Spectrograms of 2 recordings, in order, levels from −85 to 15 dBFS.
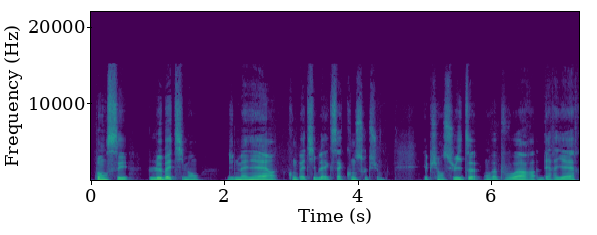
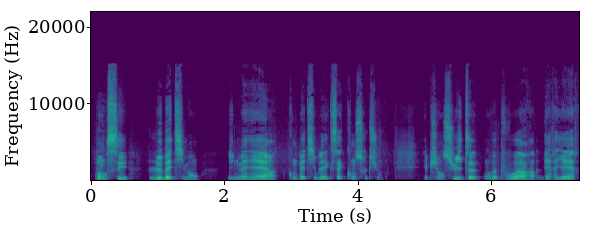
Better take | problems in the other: first | thin; very; fading below 400 Hz

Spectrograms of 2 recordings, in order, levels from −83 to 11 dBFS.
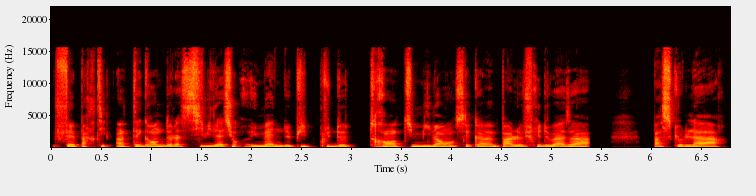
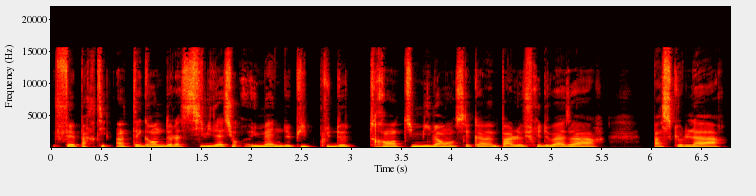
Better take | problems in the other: second | audio cutting out; at 5.5 s

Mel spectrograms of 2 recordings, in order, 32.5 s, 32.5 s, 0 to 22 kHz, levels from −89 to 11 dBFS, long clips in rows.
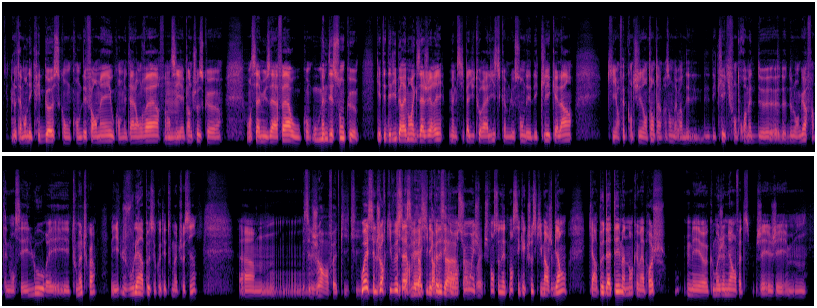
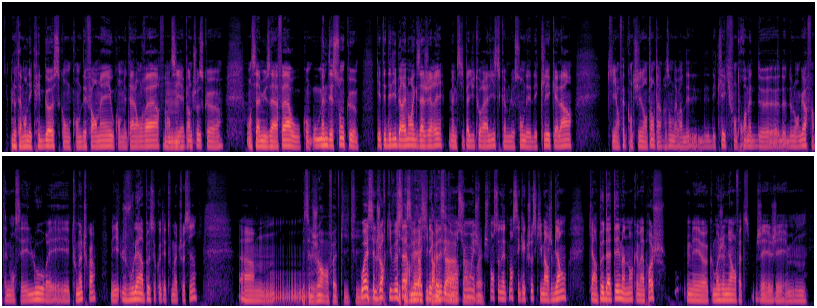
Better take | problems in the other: second | thin; somewhat; fading below 300 Hz

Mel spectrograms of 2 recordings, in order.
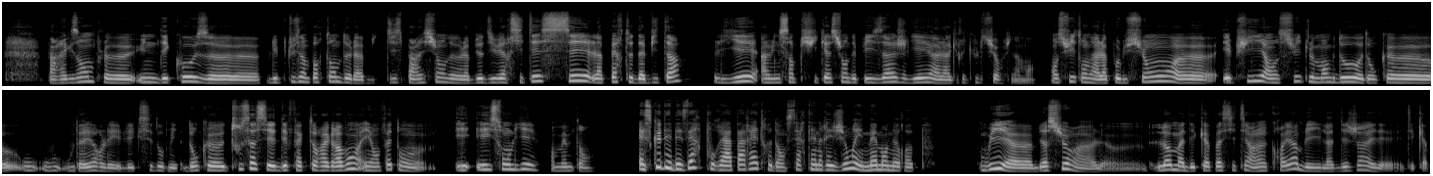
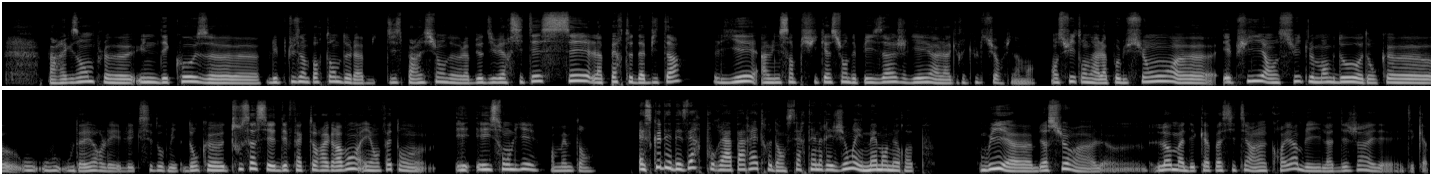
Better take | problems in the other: second | thin; somewhat; fading below 300 Hz

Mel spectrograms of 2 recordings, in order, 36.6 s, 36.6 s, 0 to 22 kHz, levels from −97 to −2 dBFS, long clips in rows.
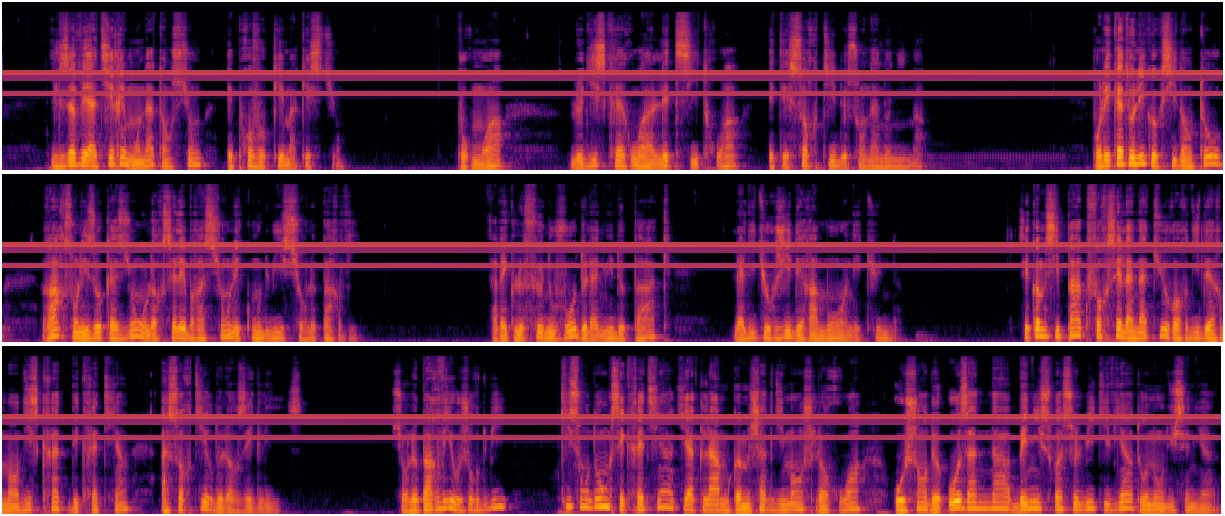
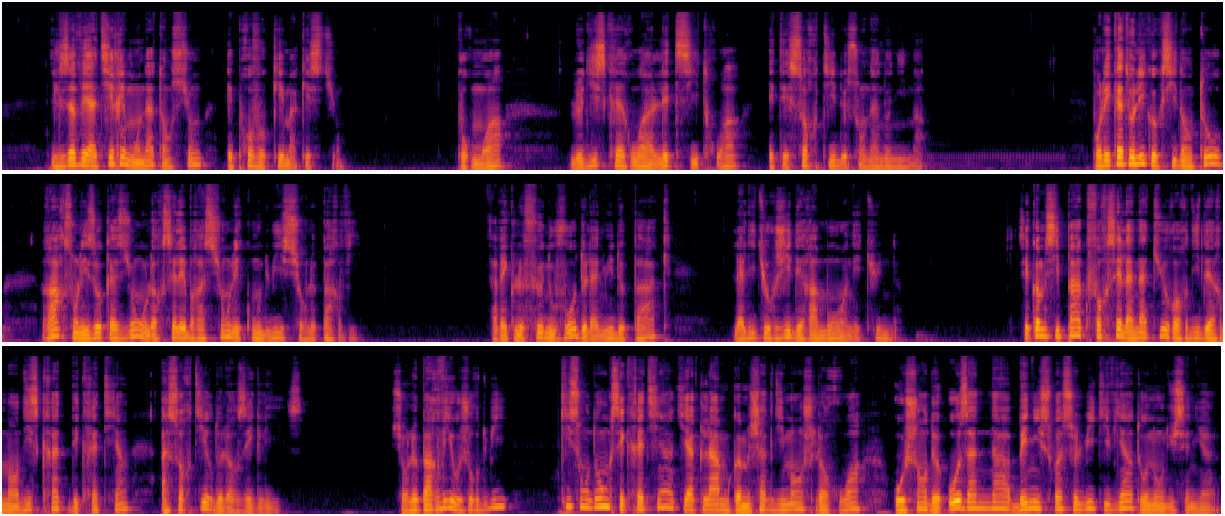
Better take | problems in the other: second | high-pitched whine; loud; throughout; 4 kHz, 9 dB below the speech

